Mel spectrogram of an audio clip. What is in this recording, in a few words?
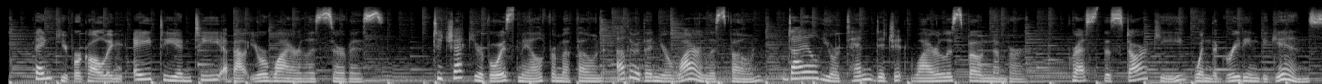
female; TELEPHONE VOICE OVER TALENT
